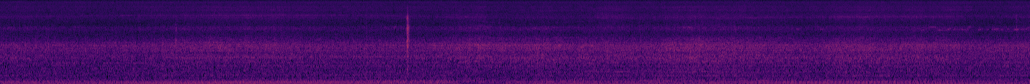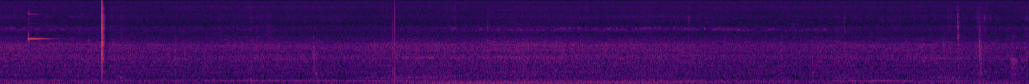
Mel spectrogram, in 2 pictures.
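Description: A car being driven, heard from inside the cabin: steady engine and tyre noise, with the low engine hum changing pitch a few times. A short high beep sounds just past halfway, followed a second later by a sharp click.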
